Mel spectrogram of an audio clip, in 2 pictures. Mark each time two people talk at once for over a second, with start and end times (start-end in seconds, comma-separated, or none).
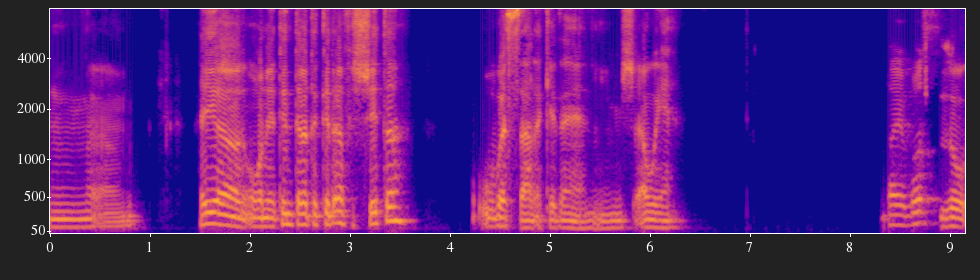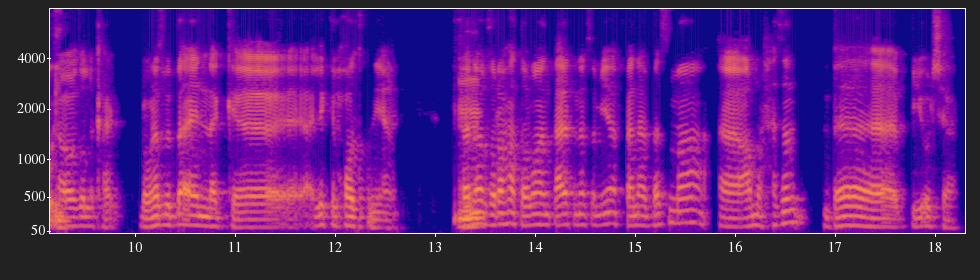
none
